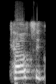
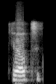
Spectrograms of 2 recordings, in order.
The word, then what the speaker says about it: Celtic: It sounds K, but it's uh spelled with the Yes.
